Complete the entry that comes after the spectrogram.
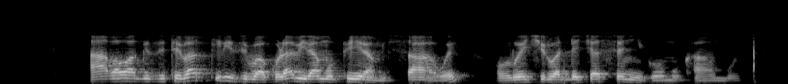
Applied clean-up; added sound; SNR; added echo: none; none; none; none.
